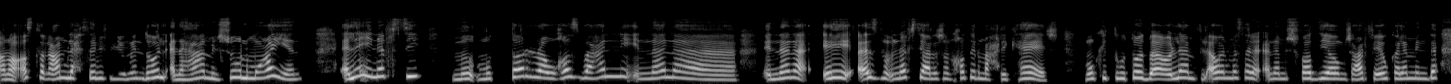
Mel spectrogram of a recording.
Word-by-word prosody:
أنا 230 +1 +2
أصلًا 295 -7 0
عاملة 295 +4 +3
حسابي 290 0 -3
في 270 -1 -12
اليومين 250 +3 -6
دول 310 +4 +2
أنا 225 +2 -1
هاعمل 285 -4 0
شغل 315 +3 +2
معيّن، 290 -6 +1 0.4
ألاقي 365 - +4
نفسي 370 +1 +2 0.3
م 225 - -6
مضطرة 320 +8 +1
وغصب 300 +3 0
عنّي 360 +5 -2
إن 260 +2 -5
أنا 320 +2 0 0.9
إن 240 +4 0
أنا 305 +2 +2 0.2
إيه 295 +2 +3
أزنق 285 -2 +2
نفسي 305 +5 -1
علشان 260 -1 +1
خاطر 290 +2 -4
ما 255 - -1
أحرجهاش، 235 -3 -3 0.3
ممكن 265 +3 -2
تقعد 280 +1 +2
بقى 245 0 +6
أقول 235 +3 +2
لها 310 0 +2
في - - -24
الأول 290 +2 +1
مثلًا 295 -1 -2
"أنا 260 +2 -4
مش 255 +1 -7
فاضية." 275 0 +2
ومش 250 -2 -3
عارفة 245 +2 -1
إيه 250 - +4
وكلام 270 0 -2
من 275 -2 -4
ده، 300 - +1
275 Hz, 185 wpm, -23 LUFS, 255-310 Hz, 0.9 s, بقى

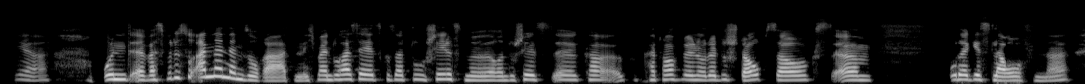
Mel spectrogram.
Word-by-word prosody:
Ja 205 -4 -11 0.5
und, 230 0 +5
äh, 205 - +1
was 210 +3 -1
würdest 285 +1 -2
du 345 - -2
anderen 360 -1 +5
denn 265 -5 +4
so 195 -2 +1
raten? 85 - -1
Ich 90 - -8
meine, 215 -1 +1
du 220 +1 0
hast 230 0 +3
ja 240 - +4
jetzt 220 -1 -1
gesagt, 215 -1 -4
du 225 -1 -4
schälst 235 +1 -2
Möhren, 190 -1 0
du 195 - -6
schälst, 215 0 -2
äh, 210 -1 -3
Kar 210 -4 -4 0.2
Kartoffeln 215 0 -2
oder 205 +1 0
du 220 +2 -6
staubsaugst, 205 0 0
ähm, 200 0 +1 0.8
oder 220 +1 +3
gehst 215 -1 -1
laufen, 180 -1 +2
ne? 200 +5 -6
210 Hz, 180 wpm, -21 LUFS, 195-225 Hz, 0.8 s, und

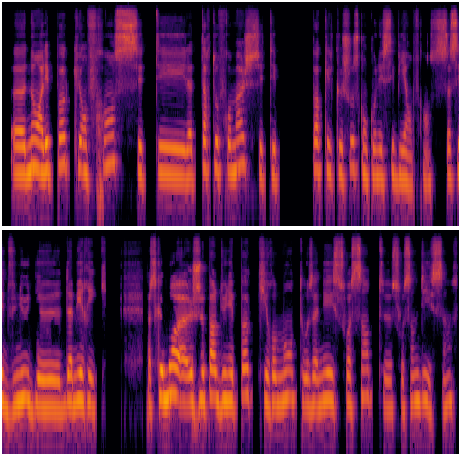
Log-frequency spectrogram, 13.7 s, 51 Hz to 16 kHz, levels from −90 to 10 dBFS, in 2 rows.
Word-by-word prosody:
Heu, 195 0 +4
non, 225 +2 +4
à 205 - +5
l'époque 225 +3 +1
en 205 - 0
France, 250 +7 -4
c'était 190 -2 +2
la 180 - +1
tarte 215 +5 -5
au 220 - +1
fromage, 220 +4 -2
c'était 185 -1 -5 0.5
pas 220 -1 -2
quelque 200 -2 -5
chose 220 +4 -3
qu'on 190 -4 -4
connaissait 180 +1 -3
bien, 175 -1 -3
en - - -9
France. 165 +1 -13
Ça, 185 - -3
c'est 190 +3 +3
devenu 195 +5 +1
de 175 -1 +2
d'Amérique 190 0 0 0.6
parce 180 -1 -2
que, 220 - +6
moi, 210 -3 +6
je 200 +2 +4
parle 220 0 +2
d'une 200 +2 +2
époque 220 +4 -1
qui 200 - -2
remonte 195 +3 -3
aux 180 0 -3
années 195 +3 0
60-70, 185 -1 -3
hein. 180 +3 -5
195 Hz, 165 wpm, -24 LUFS, 180-210 Hz, 0.6 s, que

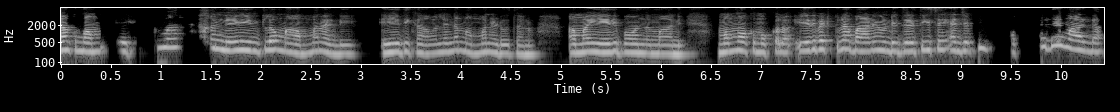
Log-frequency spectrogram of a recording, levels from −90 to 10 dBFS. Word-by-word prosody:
నాకు 275 0 +6
మా 240 - +7
అమ్మ 240 - -3 0.3
ఎక్కువ, 330 +7 -6 0.6
నేను 265 +1 +4
ఇంట్లో 270 +3 +2
మా 240 - +2
అమ్మనండి, 215 -2 -2 0.4
ఏది 235 +1 +2
కావాలన్నా 220 +4 -3
మా - - -2
అమ్మనడుగుతాను. 205 -3 -2 0.4
"అమ్మ 220 +1 +4 0.2
ఏది 225 +2 +4
బాగుందమ్మా" 215 -3 0
అని? 195 0 +2 0.4
మా 230 - +4
అమ్మ 255 +2 0
ఒక 255 - -5
ముక్కలో, 230 +1 -1 0.2
"ఏది 255 +2 +3
బెట్టుకున్న 290 0 +1
బానే 250 +1 +4
ఉండిద్దిలే, 245 -1 +1
తీసేయి" 280 +1 -1
అని 255 -1 0
జెప్పి, 255 +6 -2 0.3
ఒక్కటే 355 - -3
మాట, 280 -4 +4
245 Hz, 165 wpm, -23 LUFS, 220-270 Hz, 0.6 s, మా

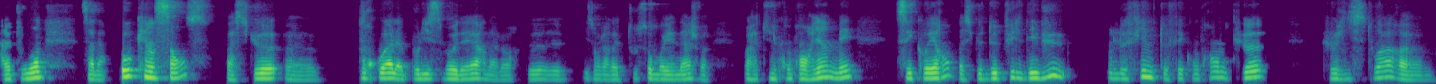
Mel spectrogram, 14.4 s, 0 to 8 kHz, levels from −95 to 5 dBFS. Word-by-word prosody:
à 120 - -4
la 125 - +1
tout-va. 140 +6 +5 0.4
Ça 120 - -2
n'a 115 - -9
aucun 185 -3 +8
sens, 155 +6 -1
parce 120 -2 -8
que, 140 +1 +4
heu, 110 -2 -12 0.4
pourquoi 145 0 +5
la 130 -3 +3
police 125 +1 -5
moderne, 125 0 +1
alors 110 0 -13
que, 120 - -8
heu, 115 -2 -9 0.2
ils 135 - -19
ont - - -9
l'air 120 -1 -8
d'être 115 0 -8
tous 130 +3 -21
au 135 - 0
Moyen 120 -1 -3
Âge, 130 +2 -3
enfin, 110 - -11 0.3
voilà 120 -1 -7
tu 125 +2 -14
ne 130 - -6
comprends 130 0 -1
rien. 150 +8 +2
Mais 170 +3 -1 0.4
c'est 140 - -1
cohérent, 145 +8 +4
parce 125 - -10
que, 130 - -7
depuis 145 +5 -2
le 150 - -4
début, 150 +8 +2 0.4
le 135 -1 -7
film 170 +6 +1
te 130 - -11
fait 125 +1 -10
comprendre 130 +5 -8
que 170 +3 +2 0.6
que - - -12
l'histoire, 150 +6 -5
heu, 110 -2 -4
130 Hz, 200 wpm, -23 LUFS, 120-150 Hz, 0.6 s, aucun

